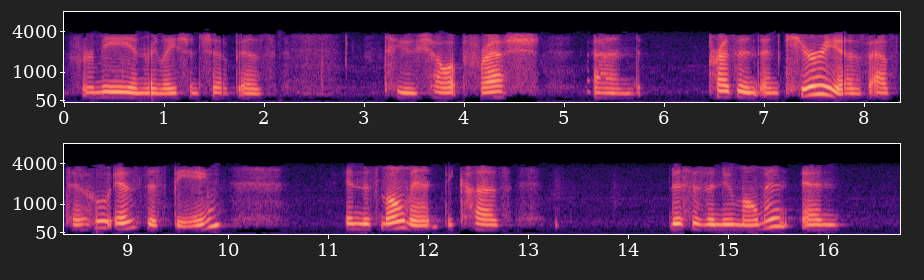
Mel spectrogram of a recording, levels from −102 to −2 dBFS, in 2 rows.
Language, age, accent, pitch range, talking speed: English, 40-59, American, 155-175 Hz, 105 wpm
